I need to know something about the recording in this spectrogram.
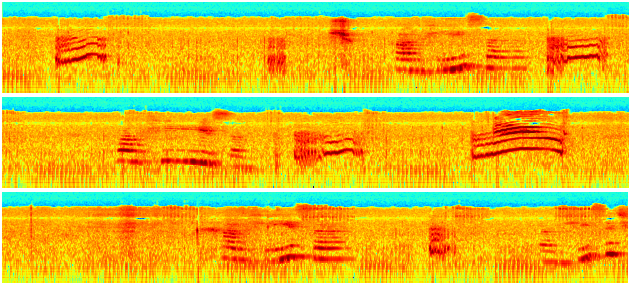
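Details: Domestic cat answering its owner's calls, meowing back in a conversational exchange: repeated arched and rising mewing calls, some short, some drawn out, alternating with a woman's voice calling the cat's name indoors.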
